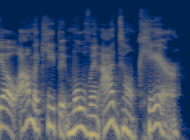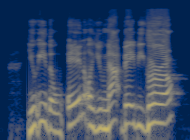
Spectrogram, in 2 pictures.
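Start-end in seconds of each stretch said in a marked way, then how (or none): none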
